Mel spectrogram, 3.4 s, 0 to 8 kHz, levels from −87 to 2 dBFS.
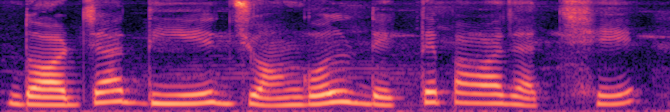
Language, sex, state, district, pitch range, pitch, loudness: Bengali, female, West Bengal, Alipurduar, 210-260 Hz, 235 Hz, -17 LUFS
